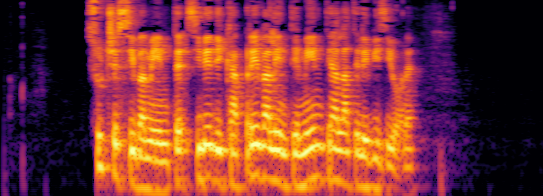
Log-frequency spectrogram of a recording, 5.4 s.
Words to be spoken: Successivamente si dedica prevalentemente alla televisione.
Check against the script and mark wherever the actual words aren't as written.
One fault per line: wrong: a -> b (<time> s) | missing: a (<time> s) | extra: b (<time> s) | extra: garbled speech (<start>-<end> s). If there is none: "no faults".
no faults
